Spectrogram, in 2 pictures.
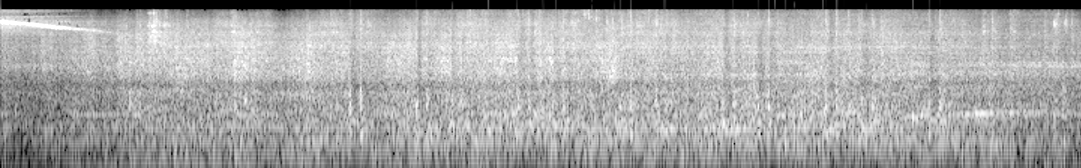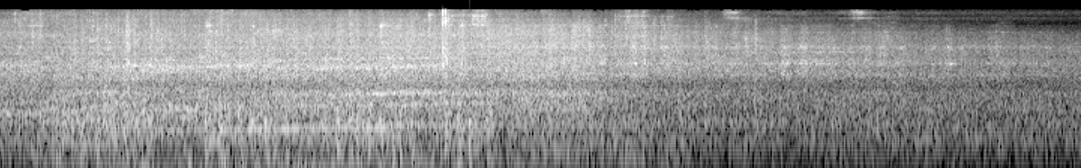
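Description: Electric commuter trains running through on an elevated four-track line: steel wheels clattering over rail joints, with a whine from the motors or wheels that slides in pitch. The sound builds to its loudest in the first half and dies away over the last several seconds.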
